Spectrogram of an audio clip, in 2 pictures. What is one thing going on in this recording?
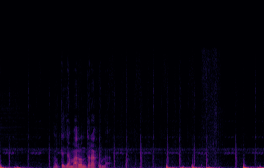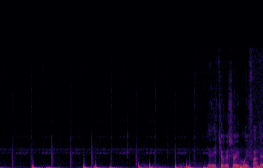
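Footsteps thud at a steady walking pace.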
